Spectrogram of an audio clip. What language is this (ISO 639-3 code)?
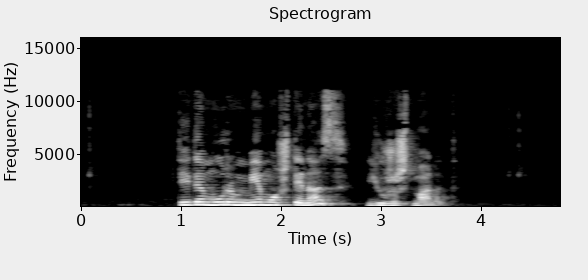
chm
